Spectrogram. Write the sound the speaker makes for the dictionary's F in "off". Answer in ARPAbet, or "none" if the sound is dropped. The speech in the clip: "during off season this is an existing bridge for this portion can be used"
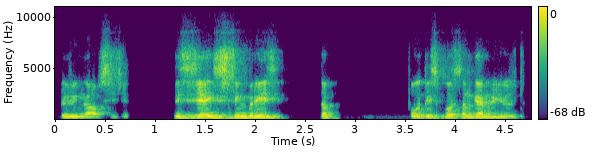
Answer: P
